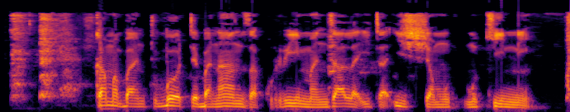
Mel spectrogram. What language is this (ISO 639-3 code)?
swa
